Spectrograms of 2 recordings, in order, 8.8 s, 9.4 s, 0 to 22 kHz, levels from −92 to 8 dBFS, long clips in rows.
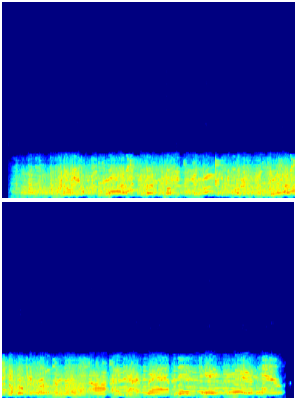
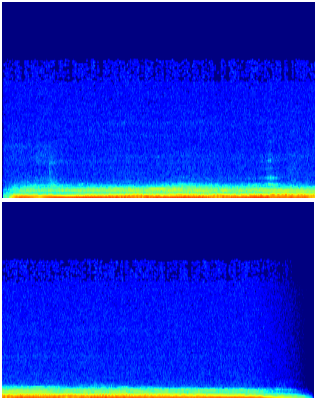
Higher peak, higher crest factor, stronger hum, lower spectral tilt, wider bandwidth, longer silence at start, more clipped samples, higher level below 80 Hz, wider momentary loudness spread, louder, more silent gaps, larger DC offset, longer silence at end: second, -6 dBFS vs -2 dBFS; about the same, 16 dB vs 12 dB; first, 60 Hz at -55 dBFS vs none; second, -4.5 dB/octave vs -13 dB/octave; first, 5.2 kHz vs 1.6 kHz; about the same, 0.15 s vs 0.1 s; neither; second, -66 dBFS vs -44 dBFS; second, 3 LU vs 6 LU; second, -20 LUFS vs -15 LUFS; neither; neither; second, 0.2 s vs 0.35 s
